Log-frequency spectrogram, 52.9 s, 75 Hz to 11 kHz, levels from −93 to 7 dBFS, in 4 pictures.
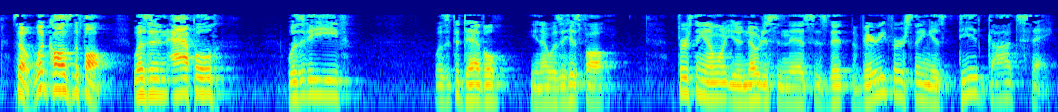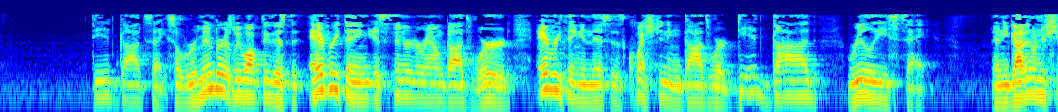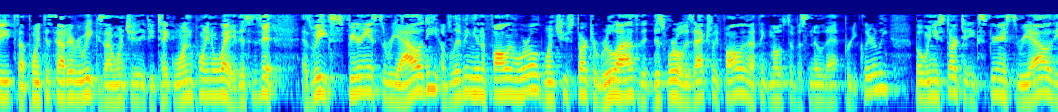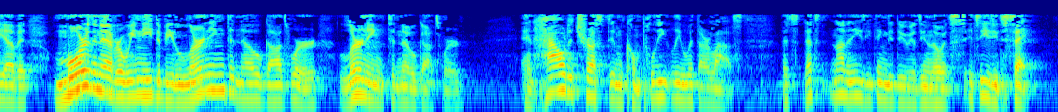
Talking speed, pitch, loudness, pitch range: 200 wpm, 145 Hz, -27 LUFS, 125-165 Hz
